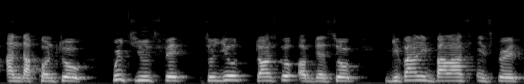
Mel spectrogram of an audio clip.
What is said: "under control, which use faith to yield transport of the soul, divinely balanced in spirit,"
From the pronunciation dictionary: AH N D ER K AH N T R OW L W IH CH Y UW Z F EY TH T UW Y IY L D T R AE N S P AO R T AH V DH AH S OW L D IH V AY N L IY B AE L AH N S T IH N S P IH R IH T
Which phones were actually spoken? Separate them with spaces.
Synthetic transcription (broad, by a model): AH N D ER K AH N T R OW L W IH CH Y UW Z F EY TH T UW Y IY L D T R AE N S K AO T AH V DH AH S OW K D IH V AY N L IY B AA L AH N S IH N S P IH R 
